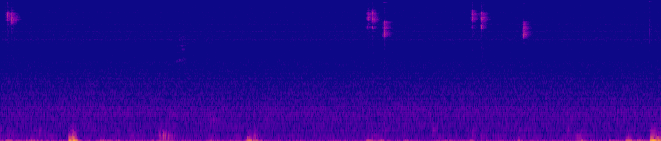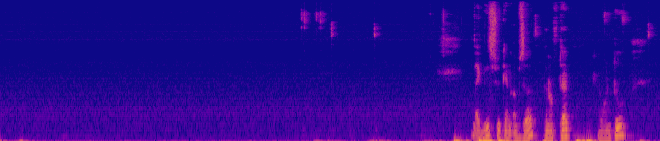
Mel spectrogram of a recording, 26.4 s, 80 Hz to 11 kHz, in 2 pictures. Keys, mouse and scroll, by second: 0.0 click, 1.3 g, 7.5-8.8 middle drag, 8.8-9.3 scroll up 1, 9.3 click, 10.2 scroll down 1, 10.3-11.5 middle drag, 11.5-12.1 scroll down 1, 12.1-12.4 scroll up 2, 12.4-12.7 scroll down 1, 12.9 g, 19.4 click, 19.7 middle click, 20.4 scroll down 2, 20.6-21.7 middle drag, 21.7-22.0 scroll down 1, 22.0-22.7 scroll up 1, 22.7 ctrl+s, 23.2 scroll down 4, 23.8 middle click, 24.6-25.2 scroll up 2, 25.2 click, 25.9 scroll down 2, 26.1 middle click.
